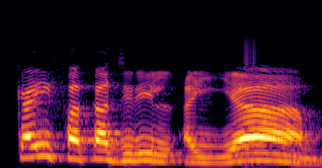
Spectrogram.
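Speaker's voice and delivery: "কাইফা তাজরিল আইয়াম" said slowly and loudly, each syllable clear; slow Arabic pronunciation. Shown as a demonstration. Teacher shows students the phrase, slow and loud. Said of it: "এখানটায় আমরা উচ্চারণ লিখেছি".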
